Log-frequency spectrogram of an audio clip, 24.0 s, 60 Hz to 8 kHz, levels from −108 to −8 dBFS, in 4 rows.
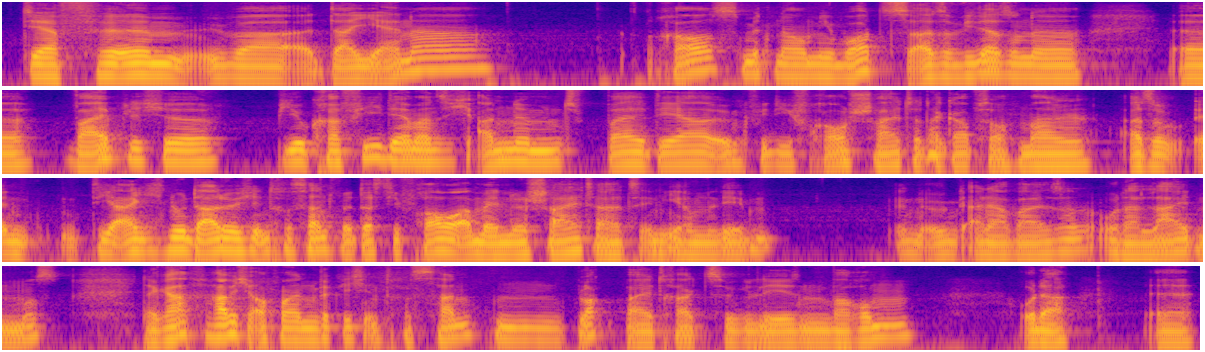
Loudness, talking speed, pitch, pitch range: -28 LUFS, 170 wpm, 105 Hz, 95-115 Hz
